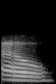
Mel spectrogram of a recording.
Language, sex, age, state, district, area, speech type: Bodo, male, 60+, Assam, Kokrajhar, urban, conversation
